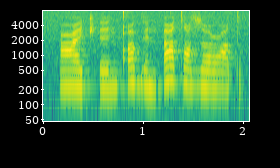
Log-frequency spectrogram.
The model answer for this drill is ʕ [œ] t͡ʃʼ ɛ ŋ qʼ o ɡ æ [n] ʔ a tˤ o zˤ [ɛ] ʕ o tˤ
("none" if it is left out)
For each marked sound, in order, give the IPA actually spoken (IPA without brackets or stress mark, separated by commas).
æ, n, ʏ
